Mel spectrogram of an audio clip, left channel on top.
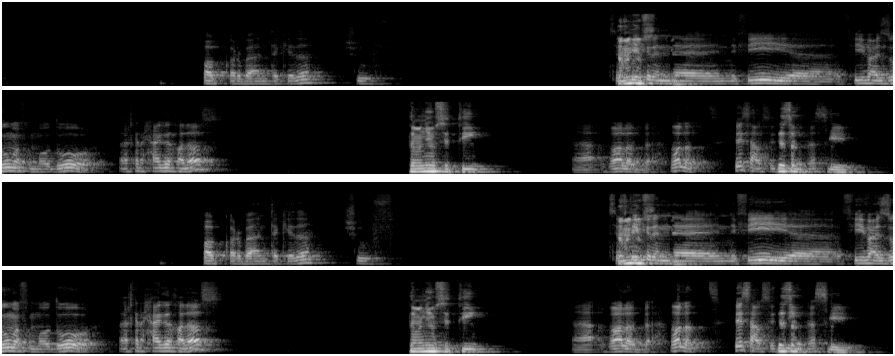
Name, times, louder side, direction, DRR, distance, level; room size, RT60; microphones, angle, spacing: voice 1, 2.0-3.1 3.4-3.7 6.1-9.8 10.1-11.1 14.6-15.9 16.2-17.0, right 2 dB, 45° right, 7 dB, 1.4 m, -25 dB
voice 2, 6.2-6.8 13.0-13.7 16.7-17.4, equal, 10° left, 6 dB, 1.1 m, -19 dB
19.0 x 12.5 x 3.8 m, 0.41 s
head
